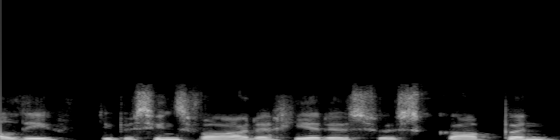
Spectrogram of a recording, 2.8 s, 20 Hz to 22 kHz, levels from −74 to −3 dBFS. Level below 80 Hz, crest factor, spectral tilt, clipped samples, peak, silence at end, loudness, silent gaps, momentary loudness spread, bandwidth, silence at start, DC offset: -68 dBFS; 14 dB; -5 dB/octave; under 0.1%; -10 dBFS; 0.05 s; -24 LUFS; 0.39-0.48 s; 3 LU; 9 kHz; 0 s; under 0.1%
